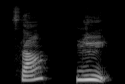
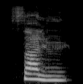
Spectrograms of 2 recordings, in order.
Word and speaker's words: salut: Hola es salut. T al final no se pronuncia. Salut. Salut.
